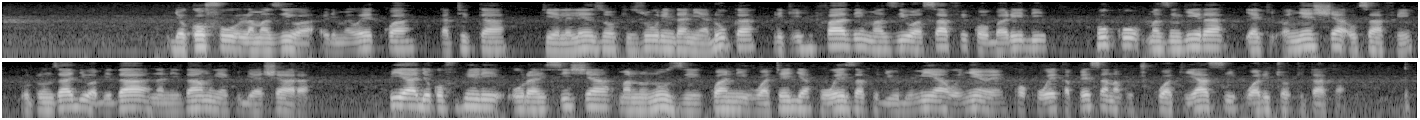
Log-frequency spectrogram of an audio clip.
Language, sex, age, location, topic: Swahili, male, 18-24, Dar es Salaam, finance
